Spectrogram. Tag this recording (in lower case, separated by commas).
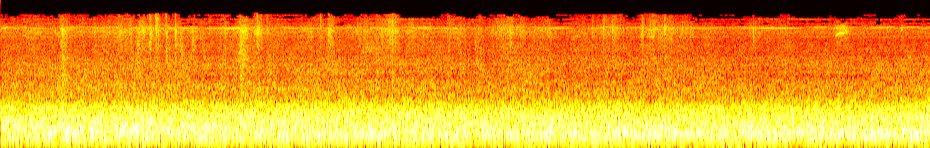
airplane, aircraft, vehicle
